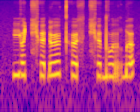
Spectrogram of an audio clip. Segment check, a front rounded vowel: present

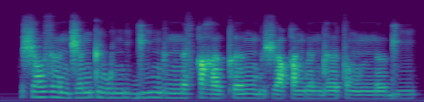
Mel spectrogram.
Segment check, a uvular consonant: present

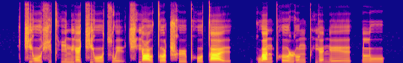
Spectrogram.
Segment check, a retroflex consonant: present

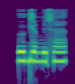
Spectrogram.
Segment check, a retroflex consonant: absent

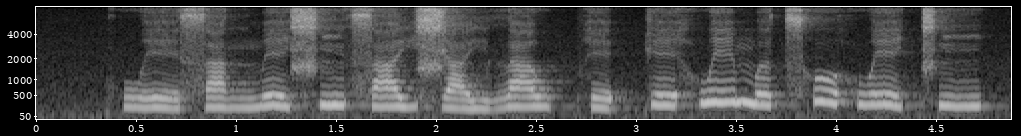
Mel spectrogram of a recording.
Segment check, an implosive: absent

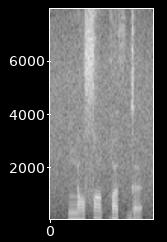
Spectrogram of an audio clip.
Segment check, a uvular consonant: present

